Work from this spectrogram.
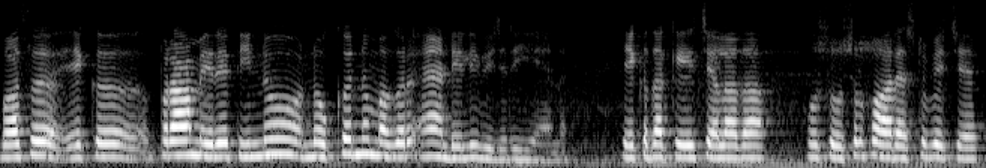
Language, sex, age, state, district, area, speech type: Dogri, female, 30-45, Jammu and Kashmir, Jammu, urban, spontaneous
